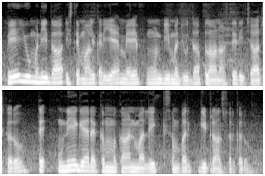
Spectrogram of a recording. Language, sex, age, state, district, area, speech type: Dogri, male, 18-30, Jammu and Kashmir, Kathua, rural, read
